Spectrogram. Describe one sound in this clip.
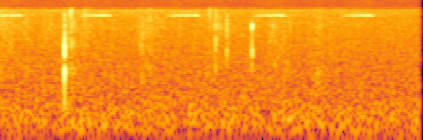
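Footsteps crunch on dry sandy ground.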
